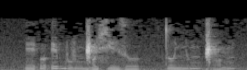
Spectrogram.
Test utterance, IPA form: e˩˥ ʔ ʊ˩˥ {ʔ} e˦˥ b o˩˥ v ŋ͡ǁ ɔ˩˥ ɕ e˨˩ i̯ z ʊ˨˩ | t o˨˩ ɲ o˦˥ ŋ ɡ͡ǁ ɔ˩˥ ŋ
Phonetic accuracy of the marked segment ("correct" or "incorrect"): correct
